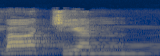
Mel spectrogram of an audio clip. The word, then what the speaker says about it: వాచ్యన్: వే న చాశుశ్రూషవే వాచ్యన్ వా దీర్ఘము దాని మీద ఆఘాత పక్కన చాకి యావత్తు వాచ్యన్ అనుస్వారము ఉచ్చారణ న చాశుశ్రూషవే వాచ్యన్ న చ మాయోऽభ్యసూయతి న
